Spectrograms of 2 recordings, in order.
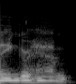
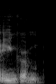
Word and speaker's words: Ingraham: Tucker Carlson and Laura Ingraham, or Laura Ingraham, I guess she pronounces it.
